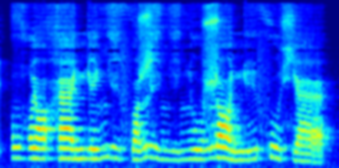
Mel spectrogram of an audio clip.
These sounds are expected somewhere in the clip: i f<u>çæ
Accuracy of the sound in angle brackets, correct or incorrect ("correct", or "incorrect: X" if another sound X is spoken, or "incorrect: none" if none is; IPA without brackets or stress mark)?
correct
